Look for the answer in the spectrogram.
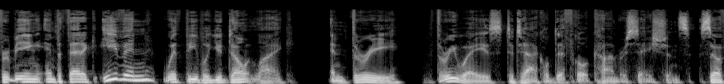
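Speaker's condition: No condition

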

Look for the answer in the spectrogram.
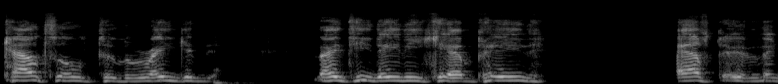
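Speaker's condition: Parkinson's disease; diagnosed over 9 years ago

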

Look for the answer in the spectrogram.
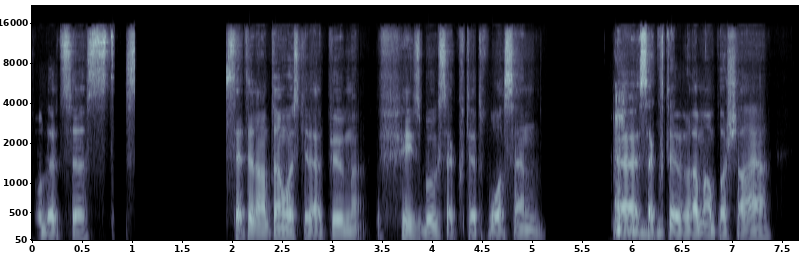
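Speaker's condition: Stuttering; attributed to brain-vocal cord miscommunication, spoke little ages 6-12, hidden until 28, three therapies; age 29, openly stuttering, no longer hideable for 1-2 years, in therapy 2-3 years; vocal cords cut out involuntarily, word repetitions, talks a lot, may go unnoticed by listeners; prolonged sounds

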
